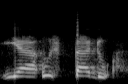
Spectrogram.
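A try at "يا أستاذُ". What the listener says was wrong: Ustadu. Zal. Bukan dal ini. Zal.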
